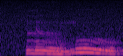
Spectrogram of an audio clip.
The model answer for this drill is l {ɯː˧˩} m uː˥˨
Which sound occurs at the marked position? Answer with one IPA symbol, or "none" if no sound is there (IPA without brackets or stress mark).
ɯː˧˩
